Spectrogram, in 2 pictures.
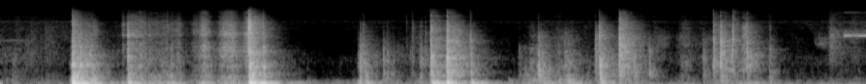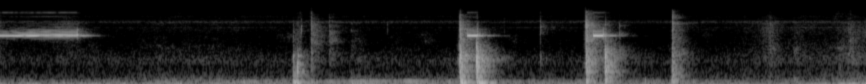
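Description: Knocks and clatter of a digital rice cooker's inner pot and lid being handled. About halfway there is one steady electronic beep of about a second as the cooker is plugged in, then two short beeps, each with a button click, as it is set to cook.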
